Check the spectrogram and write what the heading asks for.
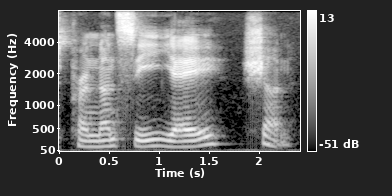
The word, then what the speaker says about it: pronunciation: pronunciation rule is that when a word ends with the tion the stress is going to fall on the syllable before so in this case pronunciation pronunciation pronunciation wow that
